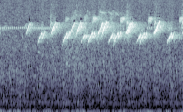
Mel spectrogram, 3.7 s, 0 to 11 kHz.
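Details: Eastern spot-billed duck family, a parent with ducklings, recorded 21 May 2023; thin, high, upward-slurred peeps come in quick overlapping bursts, about four per second, starting after a faint steady tone.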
